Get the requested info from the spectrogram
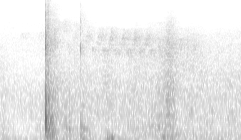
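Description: A small handheld craft iron set down on a table with one sharp tap, followed by faint rustling as fabric is handled.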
